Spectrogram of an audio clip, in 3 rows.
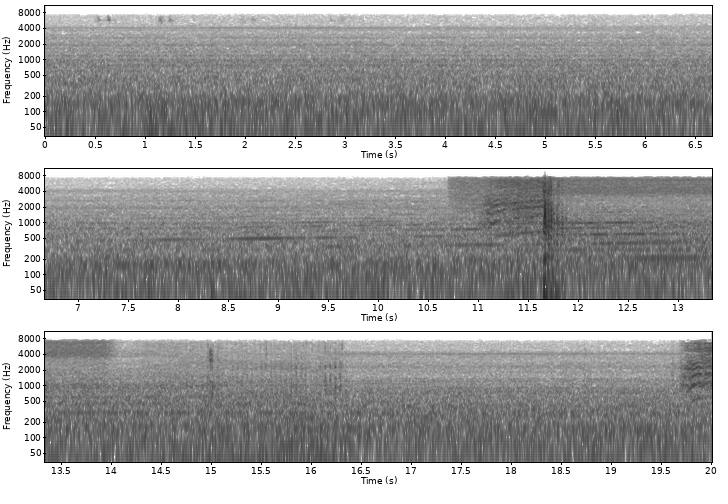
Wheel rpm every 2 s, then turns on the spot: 0, 0, 0, 0, 0, 50, 10, 20, 0, 20.
12-16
